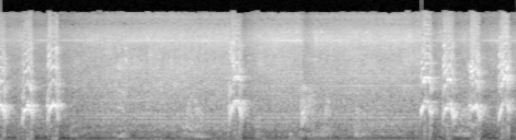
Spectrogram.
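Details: Small Border Terrier giving short, sharp barks in pairs and then a run of four near the end, each bark bright and yappy, all over a constant rushing hiss like a household appliance running nearby.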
